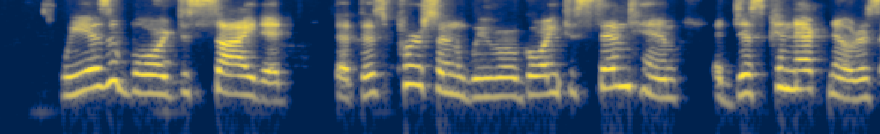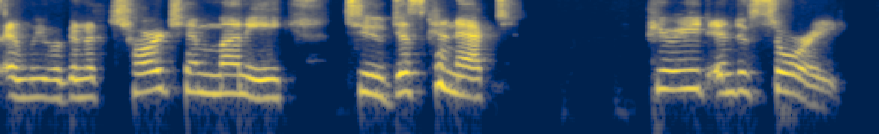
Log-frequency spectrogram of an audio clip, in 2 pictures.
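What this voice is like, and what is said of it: Upset, raised voice. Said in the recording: “I'm getting very upset and I shouldn't be upset, but I am very upset and I apologize for my raising my voice.”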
